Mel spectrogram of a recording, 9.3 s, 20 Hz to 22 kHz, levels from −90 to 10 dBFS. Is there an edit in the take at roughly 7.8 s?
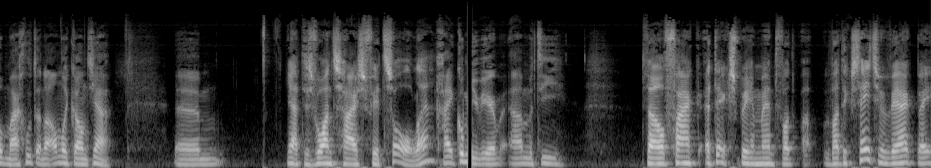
no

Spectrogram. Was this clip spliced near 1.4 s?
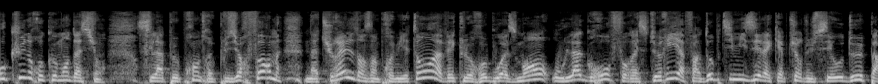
yes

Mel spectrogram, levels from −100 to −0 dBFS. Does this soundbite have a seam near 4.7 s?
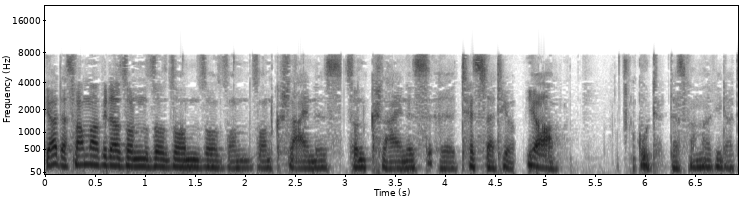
yes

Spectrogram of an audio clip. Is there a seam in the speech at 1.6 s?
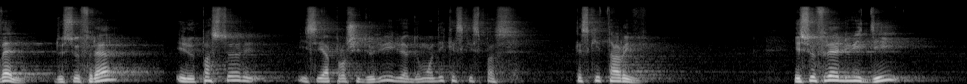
yes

